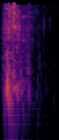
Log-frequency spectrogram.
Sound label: armor heavy; smite; chiron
